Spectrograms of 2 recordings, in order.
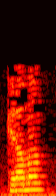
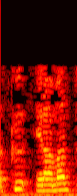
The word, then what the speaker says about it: ケラマン: これはタルガー流域ですから、ケラマンというふうに発音いたします。これはもともとはクエラマンということが、タルガー流域ではくっつきまして、ケラマンというふうに発音します。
